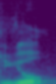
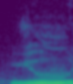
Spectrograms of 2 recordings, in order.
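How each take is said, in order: First: یو as a short "yo"; quick "yo" for یو, not held; short vowel. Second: یو drawn out as "yuu"; slow, lengthened "yuu" for یو; long vowel. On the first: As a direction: say یو briefly, with an "o" sound. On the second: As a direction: hold یو long with an "oo" sound. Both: Shown as a demonstration.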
